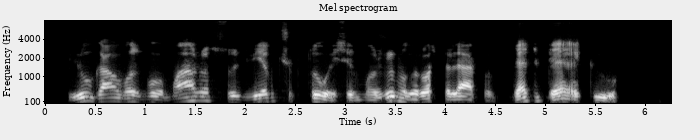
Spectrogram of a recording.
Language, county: Lithuanian, Kaunas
